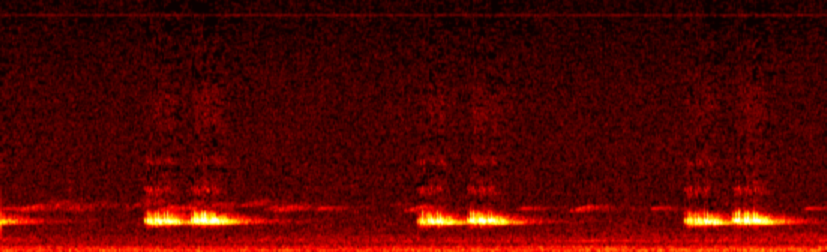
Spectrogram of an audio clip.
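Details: Bird returning at night, described as singing love songs: three pairs of short clear whistled notes, each pair about two seconds apart, over a soft steady background hiss.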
